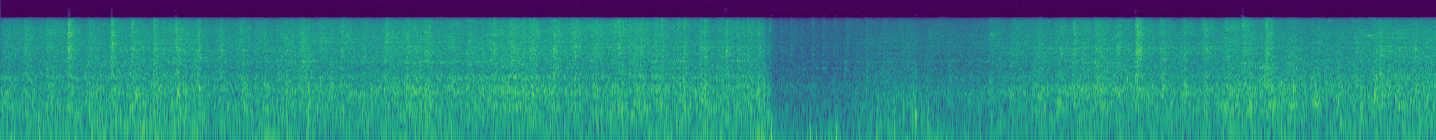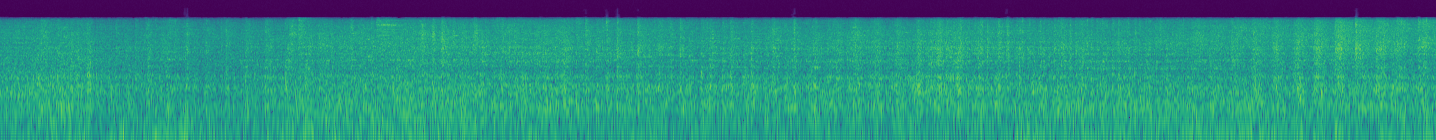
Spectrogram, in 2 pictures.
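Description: Freight cars of a CSX train rolling past close by, first empty bulkhead flatcars and then tank cars. Their steel wheels clack over the rail joints under a steady rolling noise, which dips briefly about eight seconds in.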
